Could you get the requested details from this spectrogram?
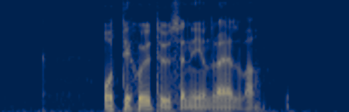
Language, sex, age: Swedish, male, 50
